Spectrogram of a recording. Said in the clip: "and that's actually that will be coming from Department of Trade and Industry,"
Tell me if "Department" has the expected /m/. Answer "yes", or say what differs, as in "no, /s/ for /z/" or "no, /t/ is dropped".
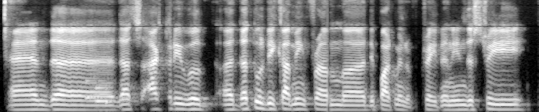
yes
